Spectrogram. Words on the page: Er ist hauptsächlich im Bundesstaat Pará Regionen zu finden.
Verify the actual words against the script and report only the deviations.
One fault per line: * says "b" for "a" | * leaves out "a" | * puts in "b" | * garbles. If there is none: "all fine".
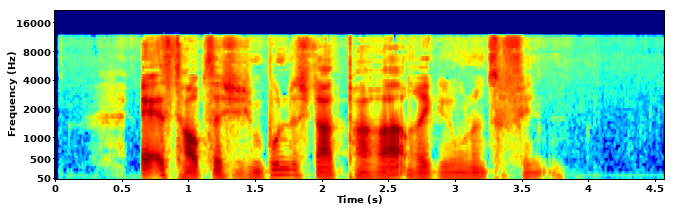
all fine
